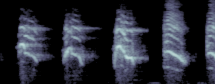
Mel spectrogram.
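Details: Gull calling in a real recording: five separate loud, harsh, wailing cries about every two-thirds of a second. Each cry is rich and nasal and slurs downward. No other sounds.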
